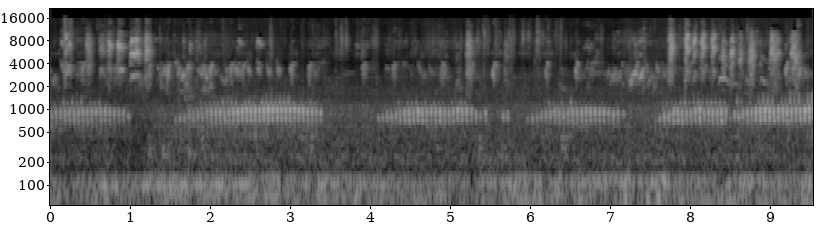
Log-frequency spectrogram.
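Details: Song of a captive nightjar as it dances: bouts of dry, rattling churr about two seconds long, separated by short gaps, repeated four times, with thin twittering from other birds.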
